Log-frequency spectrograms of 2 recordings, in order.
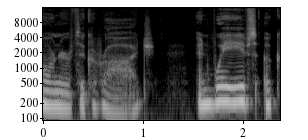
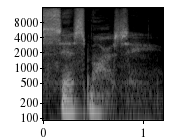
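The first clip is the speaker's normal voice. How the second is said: ordinary delivery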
